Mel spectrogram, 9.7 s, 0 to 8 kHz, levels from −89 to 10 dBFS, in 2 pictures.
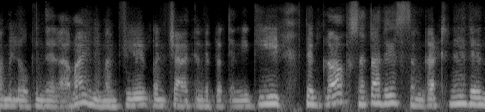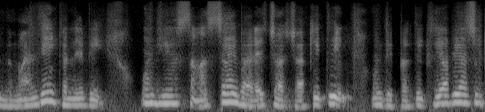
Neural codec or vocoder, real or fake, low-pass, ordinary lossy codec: codec, 16 kHz, 1 kbps, FreqCodec, smaller model; fake; none; none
